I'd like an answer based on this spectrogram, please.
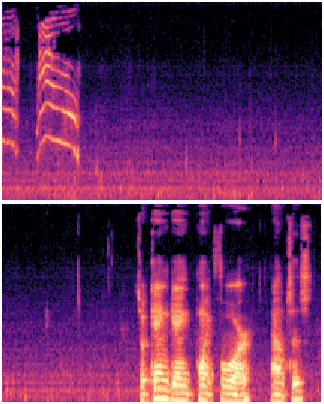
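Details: Young kitten of Marge, a formerly stray mother cat, during an indoor weigh-in and handling session, gives two high, thin mews that slide downward, followed by a long quiet pause and then a woman's voice talking.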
